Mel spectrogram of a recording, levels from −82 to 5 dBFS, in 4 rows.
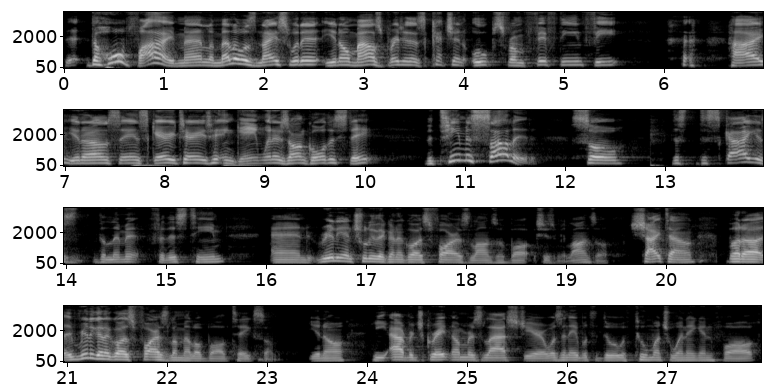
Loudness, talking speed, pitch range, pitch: -25 LUFS, 205 wpm, 120-170 Hz, 145 Hz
